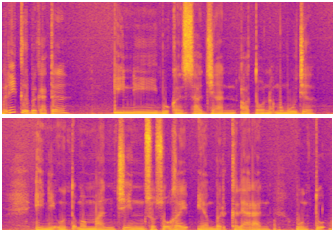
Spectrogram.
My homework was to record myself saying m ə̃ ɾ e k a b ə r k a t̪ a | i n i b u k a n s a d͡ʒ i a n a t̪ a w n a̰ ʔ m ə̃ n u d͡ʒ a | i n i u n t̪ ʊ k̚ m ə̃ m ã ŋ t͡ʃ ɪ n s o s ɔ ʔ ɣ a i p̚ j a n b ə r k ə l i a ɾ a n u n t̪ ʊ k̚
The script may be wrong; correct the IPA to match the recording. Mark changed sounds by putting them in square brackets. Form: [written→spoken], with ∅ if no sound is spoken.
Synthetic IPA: m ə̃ ɾ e k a b ə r k a t̪ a | i n i b u k a n s a d͡ʒ i a n a t̪ a w n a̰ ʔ m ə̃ [n→m] u d͡ʒ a | i n i u n t̪ ʊ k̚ m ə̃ m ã [ŋ→ɲ] t͡ʃ ɪ [n→ŋ] s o s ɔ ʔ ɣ a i p̚ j a [n→ŋ] b ə r k ə l i a ɾ a n u n t̪ ʊ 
